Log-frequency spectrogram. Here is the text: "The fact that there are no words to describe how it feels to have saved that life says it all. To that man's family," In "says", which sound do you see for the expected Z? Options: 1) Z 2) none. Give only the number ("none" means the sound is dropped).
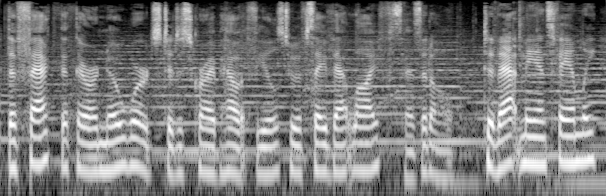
1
